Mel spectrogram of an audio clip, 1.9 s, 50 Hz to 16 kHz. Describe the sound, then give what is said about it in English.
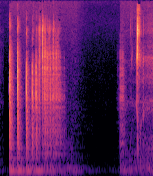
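Dice rattle and tumble across a table during a tabletop role-playing game attack roll, in a quick burst of sharp clicks that fade out, then after a pause a second, shorter clatter follows; the roll comes up 18, a hit. No one speaks. “Sorry, I misread the roll.”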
